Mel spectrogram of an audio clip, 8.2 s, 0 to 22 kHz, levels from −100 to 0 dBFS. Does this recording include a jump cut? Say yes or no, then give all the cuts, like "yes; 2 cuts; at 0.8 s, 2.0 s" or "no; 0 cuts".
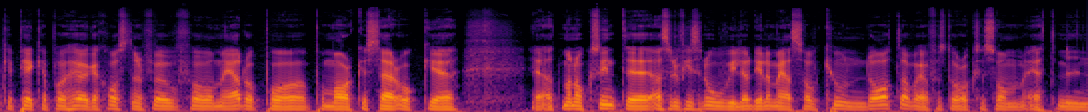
no; 0 cuts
